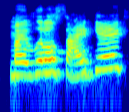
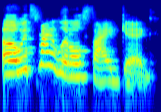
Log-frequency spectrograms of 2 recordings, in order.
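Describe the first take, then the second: First: "My little side gig" lifted higher with a scornful questioning rise; incredulous mock repeat; mocking echo. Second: Said in the usual way. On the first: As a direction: echo it back in disbelief. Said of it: "That's horrible". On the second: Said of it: "The other thing that we say sometimes".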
